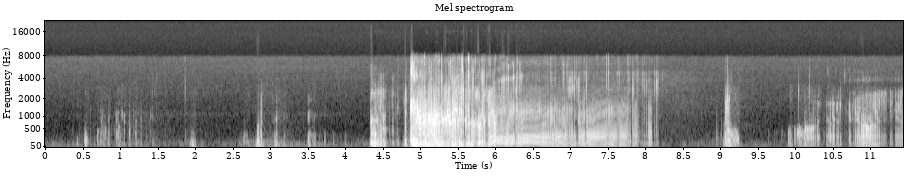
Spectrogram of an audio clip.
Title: extreamly empty loud deep stomach growls part 4 (starving)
